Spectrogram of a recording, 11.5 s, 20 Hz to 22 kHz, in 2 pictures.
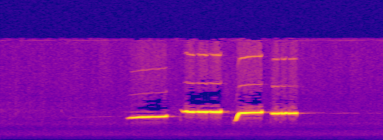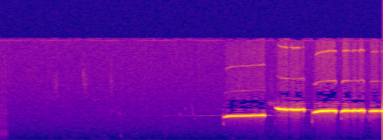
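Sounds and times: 
white-throated sparrow whistled song: 0:01.4 - 0:05.4, 0:08.2 - 0:11.4.

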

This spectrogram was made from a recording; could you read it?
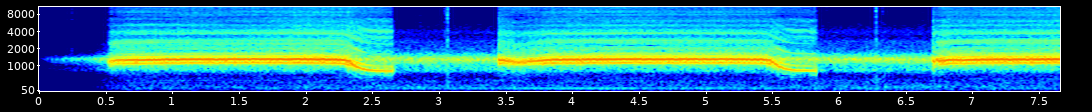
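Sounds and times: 
Linnaeus's 17-year cicada buzzing whine song: 0:00.4 - 0:07.6.

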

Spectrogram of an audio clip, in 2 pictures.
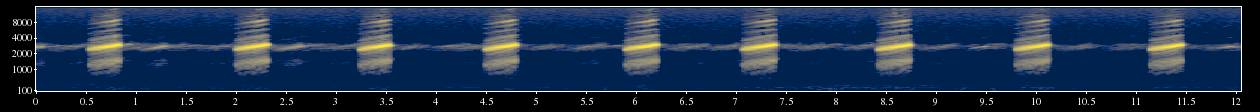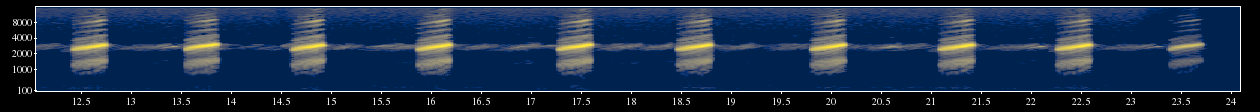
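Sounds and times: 
Brimley's chorus frog raspy rattling call: 0:00.5 - 0:03.6, 0:04.3 - 0:04.9, 0:05.5 - 0:06.3, 0:07.0 - 0:14.0, 0:14.6 - 0:15.0, 0:15.6 - 0:23.8.

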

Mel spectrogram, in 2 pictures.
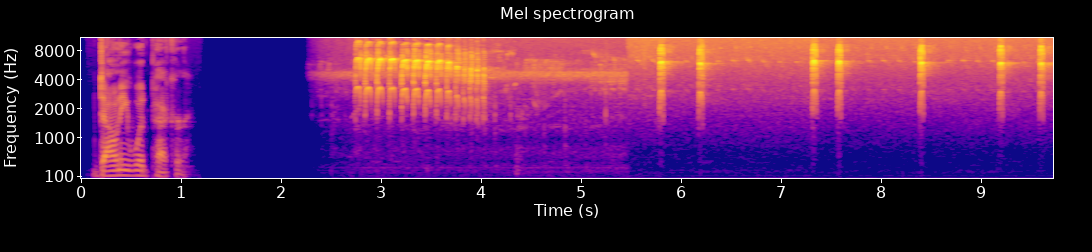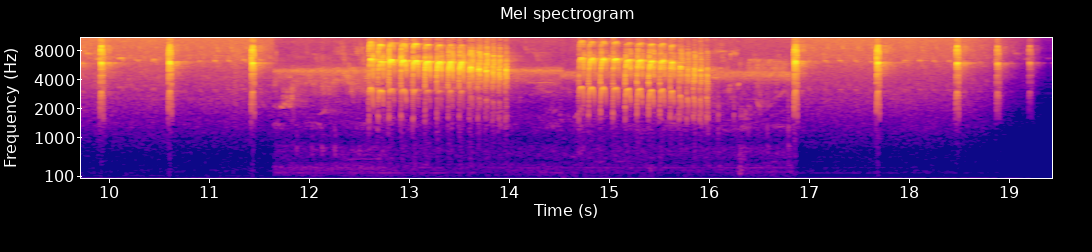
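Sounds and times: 
downy woodpecker: 0:02.5 - 0:19.4.

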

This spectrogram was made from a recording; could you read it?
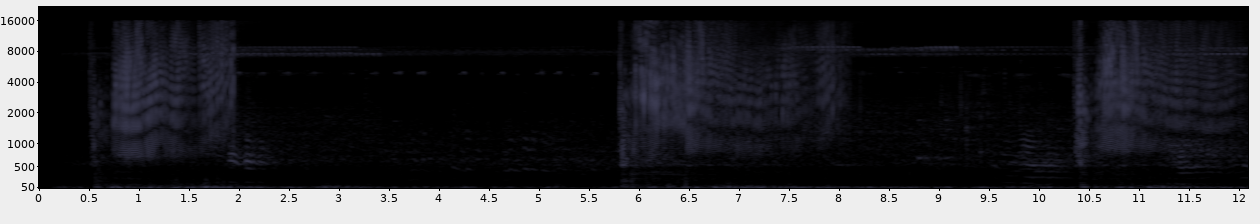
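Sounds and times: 
Carolina grasshopper crackling rattle bursts: 0:00.5 - 0:03.4, 0:05.7 - 0:12.0
soft high buzz: 0:00.5 - 0:12.0.

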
